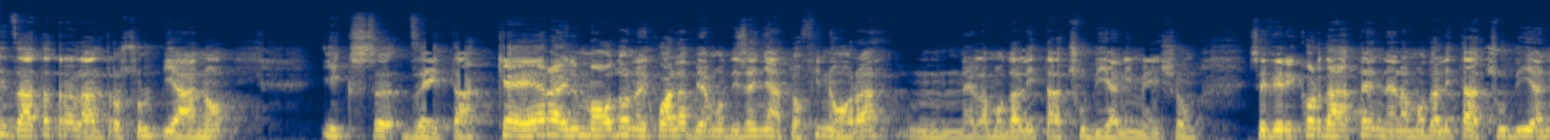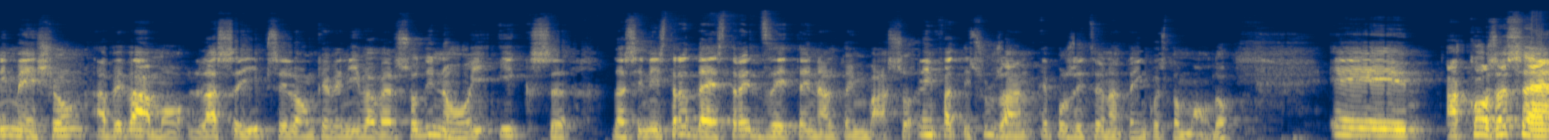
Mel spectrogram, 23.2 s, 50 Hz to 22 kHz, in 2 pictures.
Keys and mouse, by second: 0.6 middle click, 0.7 ctrl+middle click, 2.5 middle click, 4.1 middle click, 5.9 middle click, 6.4 shift+middle click, 7.1 ctrl+middle click, 7.7 middle click, 10.2 KP_3, 10.9 KP_1, 18.3 middle click, 19.2 shift+middle click, 20.2 ctrl+middle click, 20.8 shift+middle click, 21.4 ctrl+middle click, 21.9 shift+middle click, 23.0 ctrl+middle click.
